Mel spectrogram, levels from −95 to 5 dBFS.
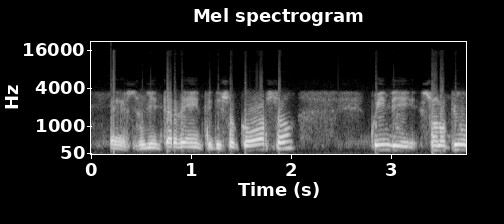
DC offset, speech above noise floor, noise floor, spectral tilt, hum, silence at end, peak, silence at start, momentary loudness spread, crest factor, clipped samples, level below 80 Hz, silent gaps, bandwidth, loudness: under 0.1%; 29 dB; -42 dBFS; -7 dB/octave; none; 0 s; -4 dBFS; 0.2 s; 4 LU; 12 dB; under 0.1%; -54 dBFS; none; 5.6 kHz; -15 LUFS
